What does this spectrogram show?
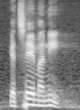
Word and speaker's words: Getsemane: O ano po bang tamang bigkas? Getsemane.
